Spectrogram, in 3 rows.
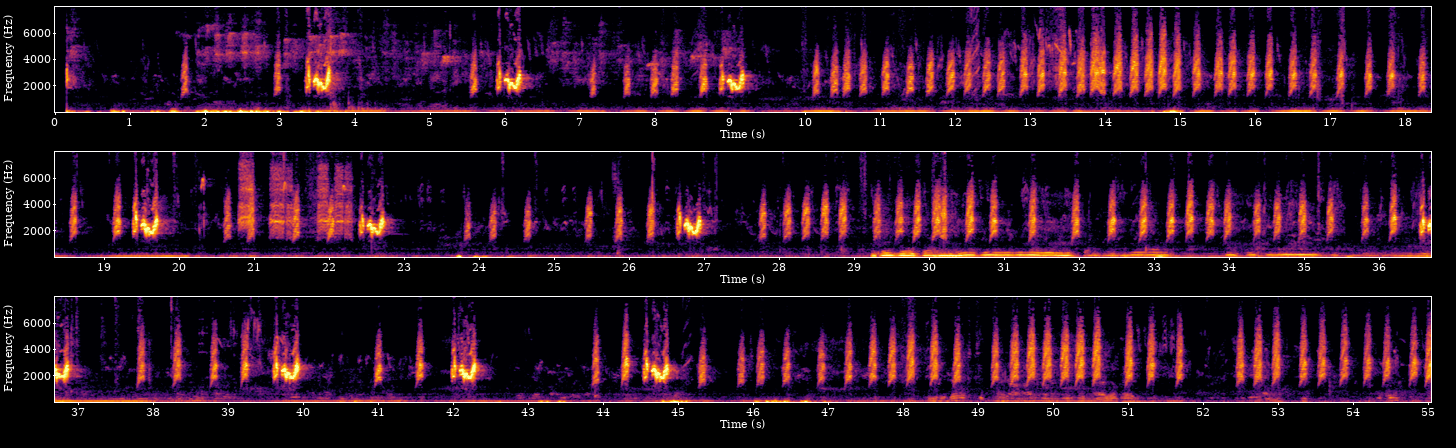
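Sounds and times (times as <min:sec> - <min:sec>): bird chattering calls: 0:10.0 - 0:20.0, 0:20.6 - 0:22.9, 0:23.8 - 0:40.1, 0:43.8 - 0:55.0.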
